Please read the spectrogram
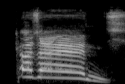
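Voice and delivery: shrill, very high, very loud shriek at full blast. Playing a character as others reappear and hug: screaming. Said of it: "I scream".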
